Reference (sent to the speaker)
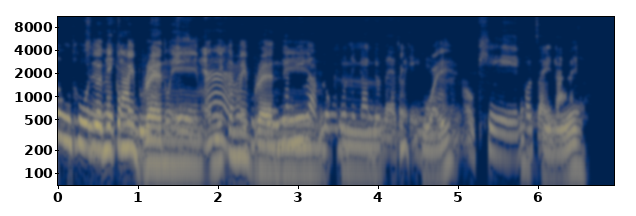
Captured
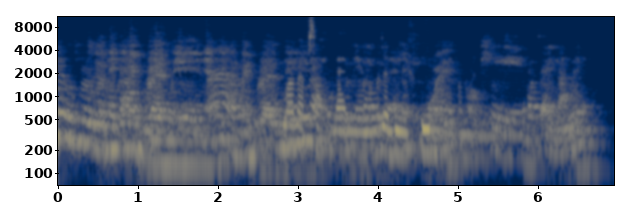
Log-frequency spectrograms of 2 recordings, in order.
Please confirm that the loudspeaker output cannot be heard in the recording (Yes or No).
No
